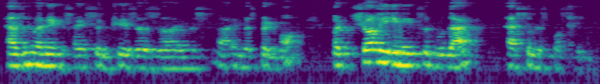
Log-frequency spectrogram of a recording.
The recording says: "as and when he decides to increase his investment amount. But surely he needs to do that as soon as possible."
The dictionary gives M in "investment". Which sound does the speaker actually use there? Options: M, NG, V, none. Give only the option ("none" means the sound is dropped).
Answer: none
